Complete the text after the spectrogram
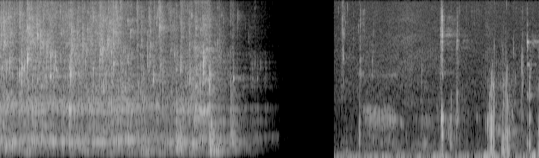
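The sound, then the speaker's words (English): A faucet runs steadily into a sink with a broad hissing gush for about two seconds as someone washes their hands and scrubs their face, then shuts off, followed by quiet splashes and hand-rubbing sounds after a brief silence. “Setting the glass of water on the sink, I used the toilet and washed my hands and scrubbed my face.”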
